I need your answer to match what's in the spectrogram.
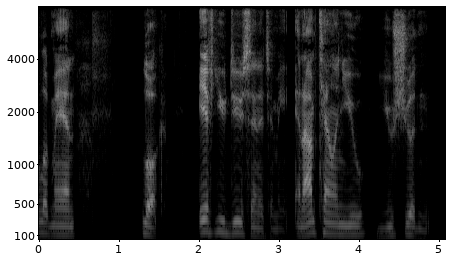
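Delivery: ordinary talk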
